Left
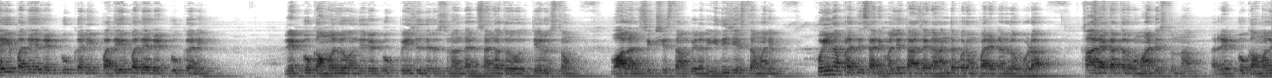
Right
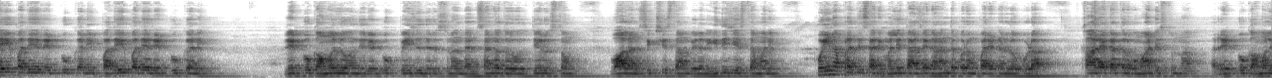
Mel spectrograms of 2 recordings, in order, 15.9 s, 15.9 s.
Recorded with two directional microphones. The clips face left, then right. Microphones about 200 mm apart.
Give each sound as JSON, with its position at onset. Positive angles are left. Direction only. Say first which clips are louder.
{"t": 0.0, "sound": "a man's voice", "louder": "right 1 dB", "side_deg": -5}
{"t": 3.6, "sound": "a man's voice", "louder": "right 1 dB", "side_deg": -5}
